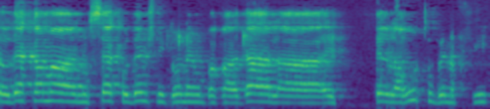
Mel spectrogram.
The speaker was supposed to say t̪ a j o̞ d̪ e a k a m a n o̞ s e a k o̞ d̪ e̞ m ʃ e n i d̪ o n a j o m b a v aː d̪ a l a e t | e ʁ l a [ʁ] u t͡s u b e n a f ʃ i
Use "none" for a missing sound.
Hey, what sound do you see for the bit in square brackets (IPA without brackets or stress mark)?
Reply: ʁ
